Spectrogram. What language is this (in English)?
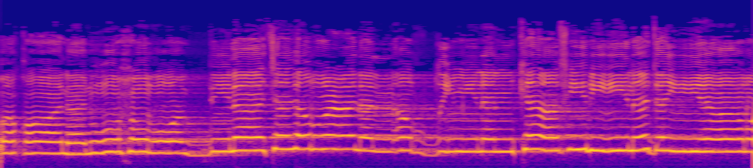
Arabic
